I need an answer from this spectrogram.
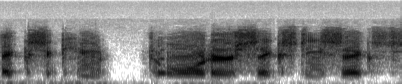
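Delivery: armored trooper voice, as if through a megaphone. Showing off the weird voices on offer, speak in a stormtrooper megaphone voice. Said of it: "This is like a stormtrooper voice, a megaphone".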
